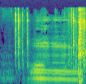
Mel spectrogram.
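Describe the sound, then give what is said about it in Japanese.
Typing on a computer keyboard connected by USB to a talking robot: a few quick, crisp key clicks, followed by a sustained, voice-like tone. “とりあえずこのキーボードで打ち込んだら、ロボコが喋りますんで”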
